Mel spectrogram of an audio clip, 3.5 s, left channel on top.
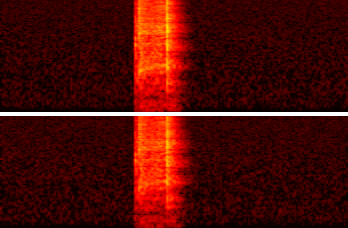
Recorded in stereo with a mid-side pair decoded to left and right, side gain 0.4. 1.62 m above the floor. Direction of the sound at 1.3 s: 35° left.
